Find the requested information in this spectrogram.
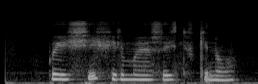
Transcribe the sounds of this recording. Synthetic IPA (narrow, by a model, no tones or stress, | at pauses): pəɪɕːifʲilʲmɨjʊʐɨzʲnʲfkʲɪno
